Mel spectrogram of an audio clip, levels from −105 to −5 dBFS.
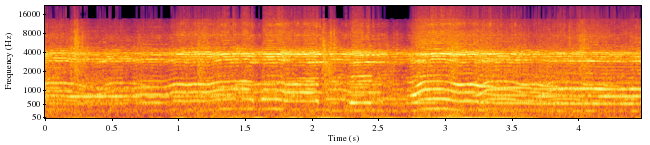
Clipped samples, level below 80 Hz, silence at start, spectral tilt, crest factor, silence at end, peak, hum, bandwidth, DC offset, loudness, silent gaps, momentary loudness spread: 4%; -34 dBFS; 0 s; -0.5 dB/octave; 8 dB; 0 s; 0 dBFS; none; over 20 kHz; under 0.1%; -5 LUFS; none; 6 LU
